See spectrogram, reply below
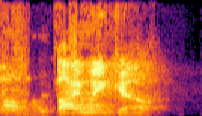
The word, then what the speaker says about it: Viwinco: I was like, Viwinco, Viwinco, yeah.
